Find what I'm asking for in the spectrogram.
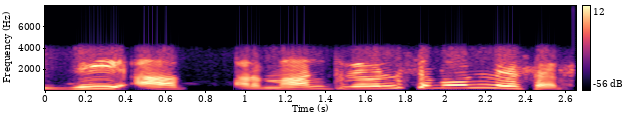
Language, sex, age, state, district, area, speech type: Urdu, male, 60+, Uttar Pradesh, Lucknow, urban, conversation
